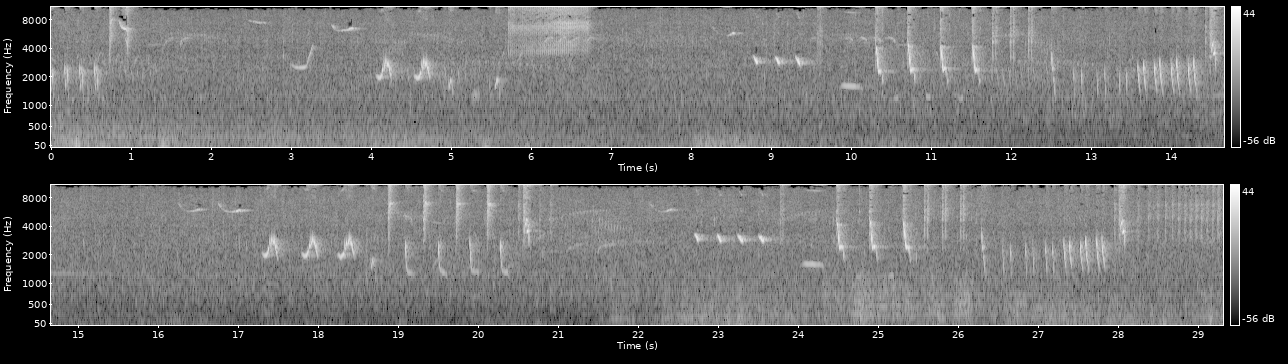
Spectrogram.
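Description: Small birds chirping and trilling, with short runs of quick high notes repeated throughout, over a low outdoor rumble.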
